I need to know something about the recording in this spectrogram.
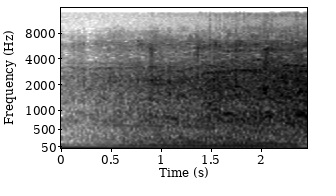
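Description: A heavy vehicle's engine runs with a steady low hum, and its rushing noise swells over the first second and a half.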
